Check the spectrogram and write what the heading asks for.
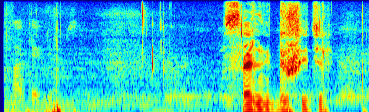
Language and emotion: Russian, neutral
